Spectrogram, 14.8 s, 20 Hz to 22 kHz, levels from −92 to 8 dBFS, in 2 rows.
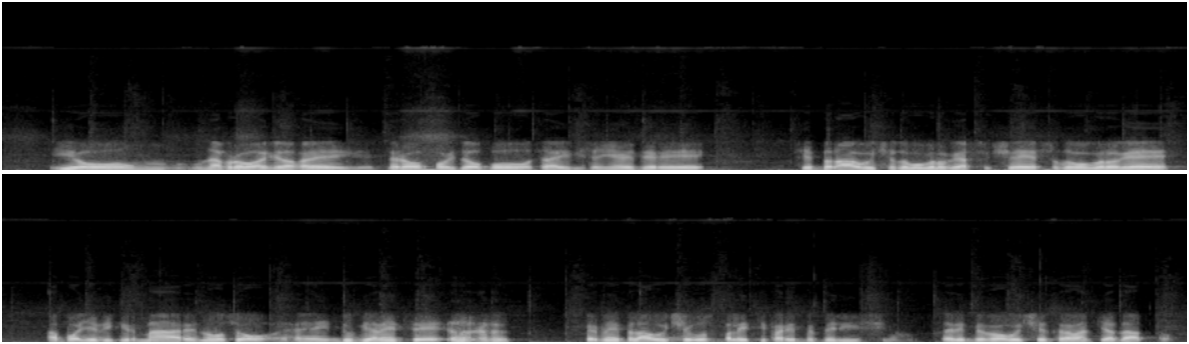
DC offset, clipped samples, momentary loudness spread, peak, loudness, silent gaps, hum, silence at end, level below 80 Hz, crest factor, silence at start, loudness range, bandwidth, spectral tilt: under 0.1%; under 0.1%; 8 LU; -4 dBFS; -19 LUFS; none; none; 0.1 s; -40 dBFS; 14 dB; 0.3 s; 2 LU; 4.8 kHz; -10 dB/octave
